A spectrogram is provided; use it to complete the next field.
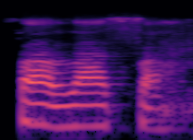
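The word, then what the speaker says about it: θάλασσα: The theta, how do you pronounce the theta? like think. So Okay. it's tha, so theta alpha is tha, la, sa. Thalassa.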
